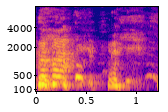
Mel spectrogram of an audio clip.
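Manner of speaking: laughing. Real, not acted. Guest laughing at the joke.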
